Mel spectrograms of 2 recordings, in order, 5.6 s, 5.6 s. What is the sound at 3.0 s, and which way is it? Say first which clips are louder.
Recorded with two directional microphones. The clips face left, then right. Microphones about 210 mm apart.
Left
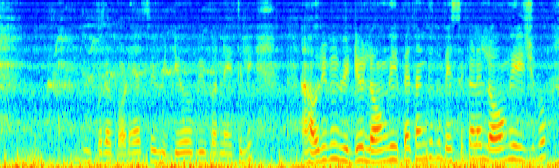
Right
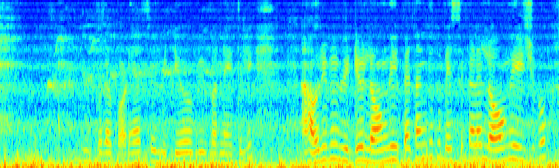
Speech: left 3 dB; 15° left (ahead or behind).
